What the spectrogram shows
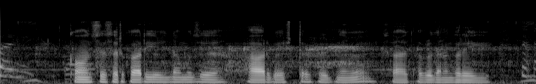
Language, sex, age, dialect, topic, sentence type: Hindi, male, 31-35, Awadhi Bundeli, agriculture, question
